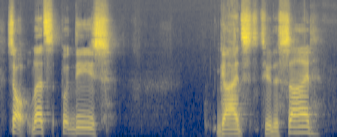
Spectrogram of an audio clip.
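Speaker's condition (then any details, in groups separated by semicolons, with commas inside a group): No condition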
